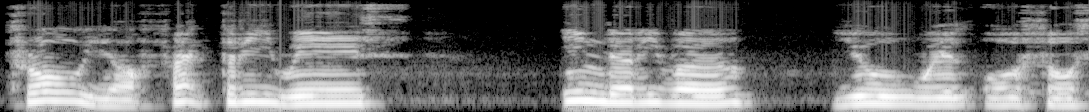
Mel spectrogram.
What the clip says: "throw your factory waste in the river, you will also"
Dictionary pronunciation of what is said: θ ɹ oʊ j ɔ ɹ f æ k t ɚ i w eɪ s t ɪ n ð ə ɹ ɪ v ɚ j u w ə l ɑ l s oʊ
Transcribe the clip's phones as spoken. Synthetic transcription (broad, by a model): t ɹ oʊ j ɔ f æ k t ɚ i w eɪ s ɪ n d ə ɹ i v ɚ j u w ə l ɑ l s oʊ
